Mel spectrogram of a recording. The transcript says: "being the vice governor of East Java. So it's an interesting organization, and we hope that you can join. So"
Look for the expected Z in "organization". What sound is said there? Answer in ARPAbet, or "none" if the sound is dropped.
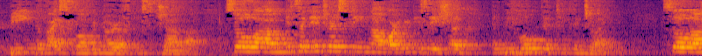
Z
